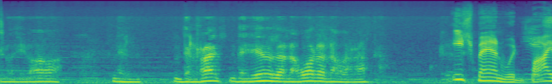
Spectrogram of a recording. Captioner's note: speaking in foreign language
